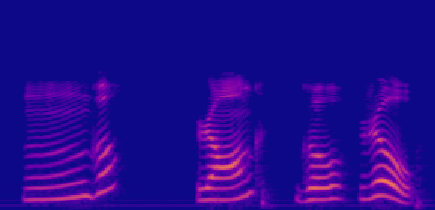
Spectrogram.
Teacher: you will pronounce that n but without sneaking in a vowel between the n and the g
